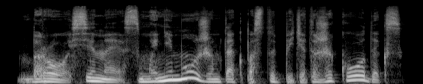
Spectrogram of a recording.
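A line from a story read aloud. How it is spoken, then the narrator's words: Gentle, as to child. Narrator (Russian): Мягко, как ребенку, начал объяснять детектив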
